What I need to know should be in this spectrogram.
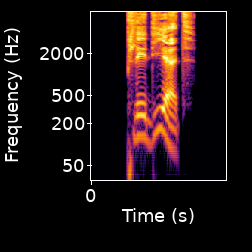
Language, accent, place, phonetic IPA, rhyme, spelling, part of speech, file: German, Germany, Berlin, [plɛˈdiːɐ̯t], -iːɐ̯t, plädiert, verb, De-plädiert.ogg
- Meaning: 1. past participle of plädieren 2. inflection of plädieren: third-person singular present 3. inflection of plädieren: second-person plural present 4. inflection of plädieren: plural imperative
